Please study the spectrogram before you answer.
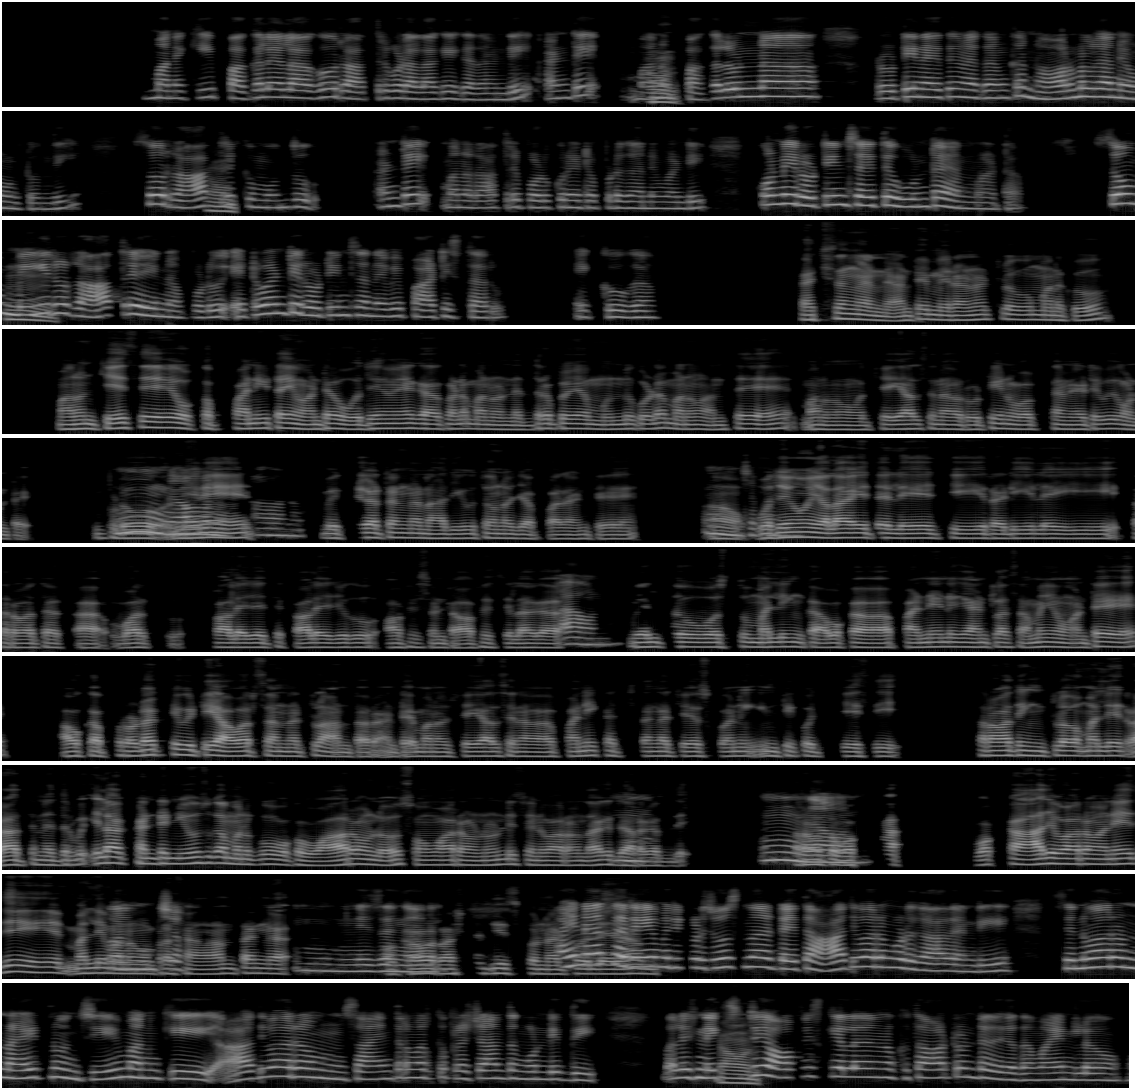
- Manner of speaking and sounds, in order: in English: "రొటీన్"; in English: "నార్మల్‌గానే"; in English: "సో"; in English: "రొ‌టీన్స్"; in English: "సో"; in English: "రొ‌టీన్స్"; in English: "టైమ్"; in English: "రొటీన్ వర్క్స్"; in English: "వర్క్ కాలేజ్"; in English: "ఆఫీస్"; in English: "ఆఫీస్"; in English: "ప్రొడక్టివిటీ అవర్స్"; in English: "కంటిన్యూస్‍గా"; in English: "రెస్ట్"; in English: "నైట్"; in English: "నెక్స్ట్ డే"; in English: "థాట్"; in English: "మైండ్‌లో"
- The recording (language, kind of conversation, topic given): Telugu, podcast, రాత్రి పడుకునే ముందు మీ రాత్రి రొటీన్ ఎలా ఉంటుంది?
